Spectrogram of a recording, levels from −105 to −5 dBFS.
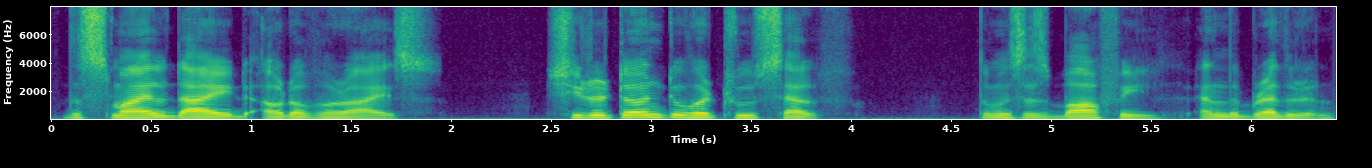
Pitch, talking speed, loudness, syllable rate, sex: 130 Hz, 175 wpm, -17 LUFS, 4.8 syllables/s, male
